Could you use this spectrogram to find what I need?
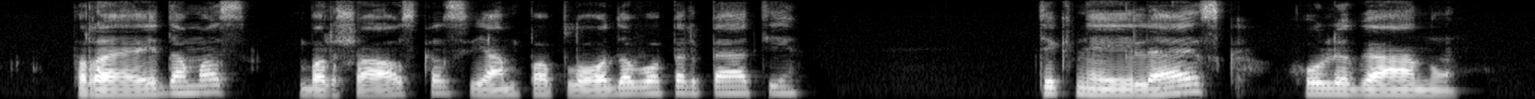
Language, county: Lithuanian, Marijampolė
